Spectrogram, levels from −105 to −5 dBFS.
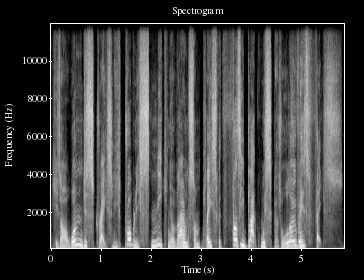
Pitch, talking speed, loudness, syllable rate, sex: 200 Hz, 195 wpm, -19 LUFS, 5.2 syllables/s, male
